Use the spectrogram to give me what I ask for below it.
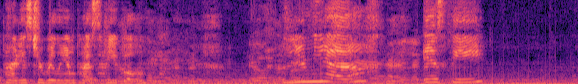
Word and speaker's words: lumière: So if you ever see something that's spelled just with a U, like lumière, so you pronounce it like this, U. So you purse your lips.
